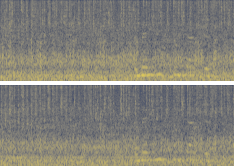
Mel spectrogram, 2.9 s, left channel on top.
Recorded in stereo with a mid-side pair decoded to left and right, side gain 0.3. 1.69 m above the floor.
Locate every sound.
1.7 s a woman speaking: 60° left, 1.1 m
